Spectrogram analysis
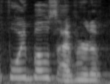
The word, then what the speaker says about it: Phoibos: I think it's pronounced foibles I've heard of pronounced Fobus but it has an O I in it so I'm gonna pronounce it foibles which kind of sounds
